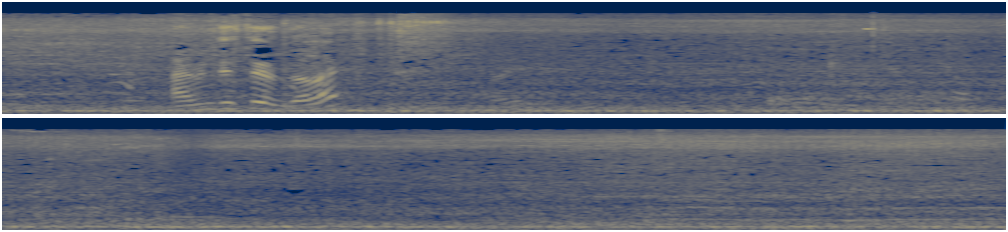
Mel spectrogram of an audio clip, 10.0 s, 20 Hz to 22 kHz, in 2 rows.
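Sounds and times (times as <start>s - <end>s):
large diesel engine droning: 0.0s - 10.0s.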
